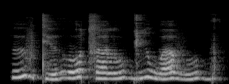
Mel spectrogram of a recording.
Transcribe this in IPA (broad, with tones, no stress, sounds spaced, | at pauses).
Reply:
ɨ˧˥˧ v tʲ ɘ˩˧ ɦ o˧˥˧ t͡s ɐ˧ l u˧˥˧ ɡ i˧˥˧ w ɐ˧˥˧ v u˧˥˧ ɡ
